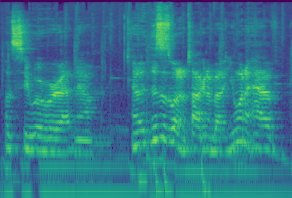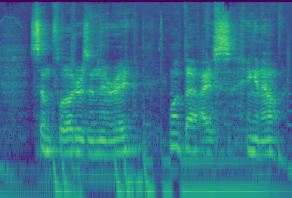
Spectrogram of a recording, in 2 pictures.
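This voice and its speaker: Male vlogger, casual explainer delivery, mid pitch, roomy sound with the mic at a distance. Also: steady tone, moderate pace, pushed and bright. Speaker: vlogger demonstrating an ice bath. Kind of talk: casual vlog narration to viewers. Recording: echoey room, distant mic, clear background music.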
